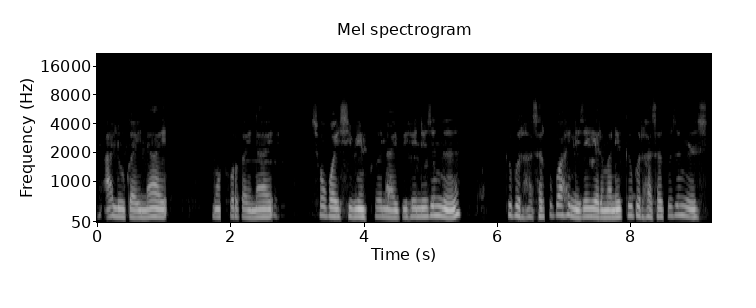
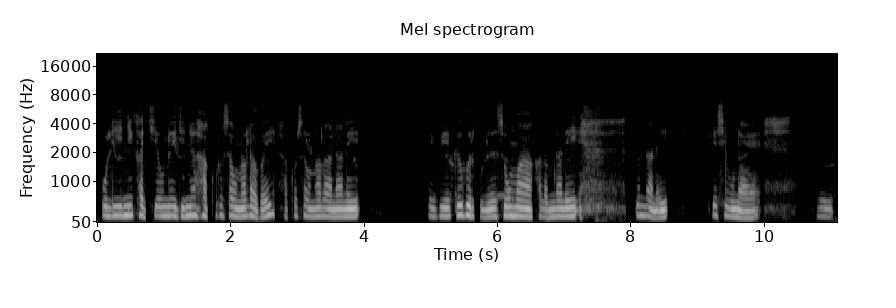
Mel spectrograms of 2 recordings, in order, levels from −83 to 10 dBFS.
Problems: background sounds at intervals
